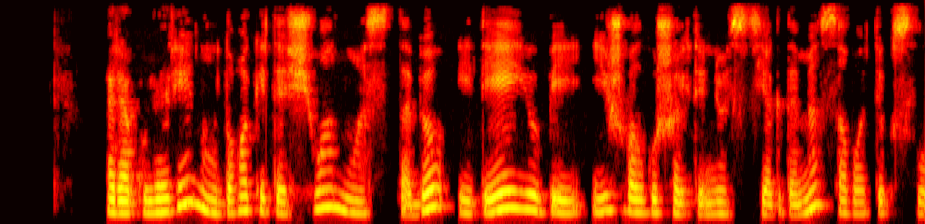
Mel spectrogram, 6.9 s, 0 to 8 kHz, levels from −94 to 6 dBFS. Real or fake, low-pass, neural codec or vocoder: real; 7.2 kHz; none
